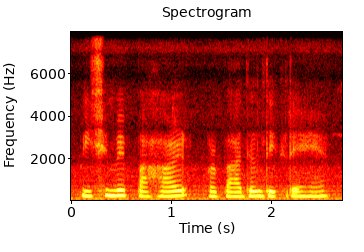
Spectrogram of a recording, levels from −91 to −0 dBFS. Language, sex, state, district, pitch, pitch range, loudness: Hindi, female, Arunachal Pradesh, Lower Dibang Valley, 220 Hz, 210-235 Hz, -16 LUFS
